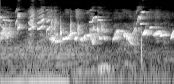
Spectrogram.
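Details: Javan pied starling singing energetically, used as a bait recording to get quiet birds to sing; harsh squawking and screechy notes that rise and fall in quick succession, over a steady low electrical hum.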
